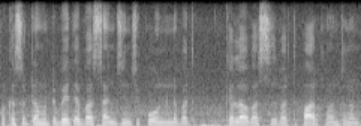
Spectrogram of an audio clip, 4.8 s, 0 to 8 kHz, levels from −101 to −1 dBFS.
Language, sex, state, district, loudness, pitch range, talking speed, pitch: Tulu, male, Karnataka, Dakshina Kannada, -17 LUFS, 145-155 Hz, 175 wpm, 150 Hz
